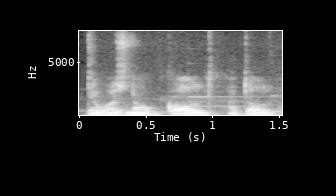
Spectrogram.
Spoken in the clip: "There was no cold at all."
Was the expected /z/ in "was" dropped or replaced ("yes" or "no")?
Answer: no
